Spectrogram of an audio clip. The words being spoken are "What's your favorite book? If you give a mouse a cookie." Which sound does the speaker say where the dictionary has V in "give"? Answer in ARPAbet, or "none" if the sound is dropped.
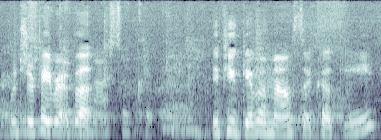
V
